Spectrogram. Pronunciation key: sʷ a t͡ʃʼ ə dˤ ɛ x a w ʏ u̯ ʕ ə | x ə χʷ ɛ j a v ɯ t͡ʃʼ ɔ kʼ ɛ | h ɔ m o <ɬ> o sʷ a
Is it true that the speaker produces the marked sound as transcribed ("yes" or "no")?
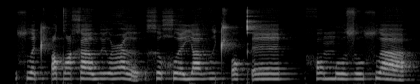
no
